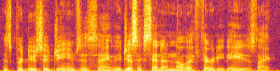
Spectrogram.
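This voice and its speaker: Young dude cohosting a podcast, chill, says like and literally a ton. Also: male voice, on the low side, steady tone, quick pace, darkish tone. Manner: easygoing, says "like" and "literally" a lot. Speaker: podcast co-host. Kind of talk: casual chat.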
